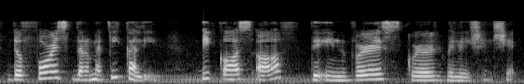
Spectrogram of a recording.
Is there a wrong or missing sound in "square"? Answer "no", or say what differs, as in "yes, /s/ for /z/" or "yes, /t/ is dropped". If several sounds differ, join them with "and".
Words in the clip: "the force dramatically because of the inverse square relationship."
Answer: yes, /l/ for /ɹ/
